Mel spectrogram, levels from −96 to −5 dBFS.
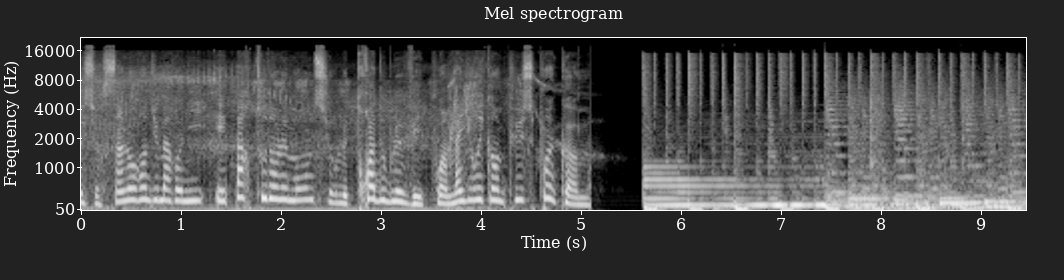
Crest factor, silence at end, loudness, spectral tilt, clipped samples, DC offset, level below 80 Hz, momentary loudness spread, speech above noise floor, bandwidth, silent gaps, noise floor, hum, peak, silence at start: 12 dB; 0 s; -21 LUFS; -6 dB/octave; under 0.1%; under 0.1%; -28 dBFS; 4 LU; 21 dB; 18 kHz; none; -41 dBFS; none; -8 dBFS; 0 s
